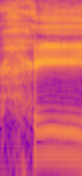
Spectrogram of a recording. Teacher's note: یا مدہ ہے، 1 الف کی مقدار کے برابر کھینچ کر پڑھیں گے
